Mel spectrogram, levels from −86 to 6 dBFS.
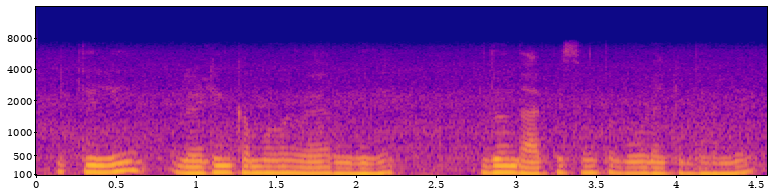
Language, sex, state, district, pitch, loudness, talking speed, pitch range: Kannada, male, Karnataka, Koppal, 135 Hz, -13 LUFS, 155 wpm, 120-140 Hz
